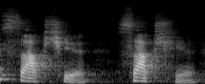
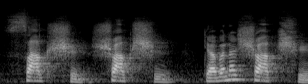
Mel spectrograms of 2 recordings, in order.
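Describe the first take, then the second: First: साक्ष्य with a plain s and छ-like middle plus y; common pronunciation. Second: साक्ष ending in क plus श, sh-like start; correct pronunciation. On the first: Teacher shows what people usually say, common pronunciation. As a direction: say साक्ष्य the everyday way, falling. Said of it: "वैसे इसे क्या बोलते हैं?". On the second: Teacher derives the word for learners, correct pronunciation. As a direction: model साक्ष with k-sh at the end. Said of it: "इसी तरह ये क्या बना?". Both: Shown as a demonstration.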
